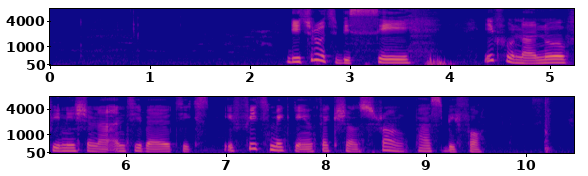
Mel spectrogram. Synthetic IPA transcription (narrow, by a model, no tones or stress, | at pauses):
dɨtʰɾutbise | ifjunãnofiniʃnãʔã̰ntʰibajɔtʰiksḭfitmek̚diĩɱfɛkʃɔ̃nstɹɔ̃ŋɡpʰasbifɔ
